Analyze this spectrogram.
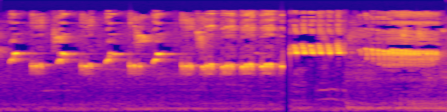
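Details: Vigorous ashy drongo singing to set other birds off, a string of quick descending whistled notes repeated about five times, then a sharp break and a grating buzzy trill.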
